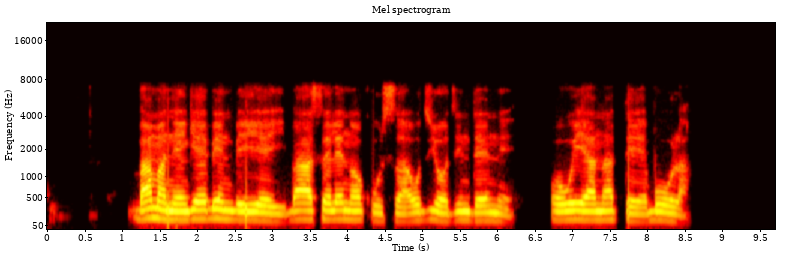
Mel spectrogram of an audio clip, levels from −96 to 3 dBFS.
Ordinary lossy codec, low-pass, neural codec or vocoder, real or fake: Opus, 24 kbps; 7.2 kHz; none; real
